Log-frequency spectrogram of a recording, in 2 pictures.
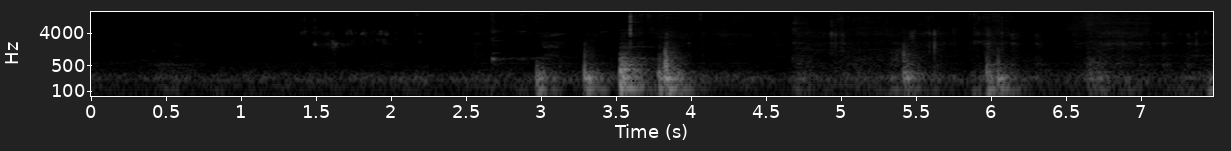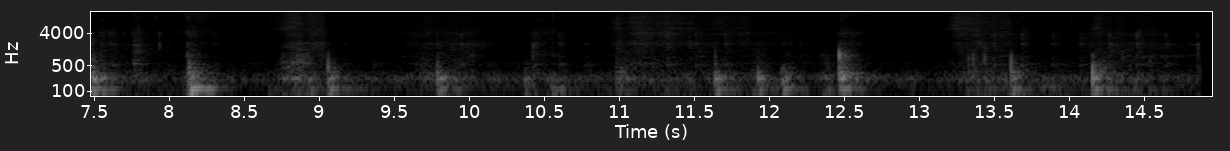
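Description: A hand kneading crumbly flour-and-water dough in a steel bowl: irregular soft squishing and thudding presses with some crunching rustle, about one or two a second, busiest about three to four seconds in.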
